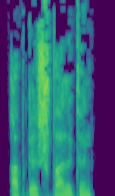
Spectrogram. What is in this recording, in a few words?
"abgespalten", German; adjectives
